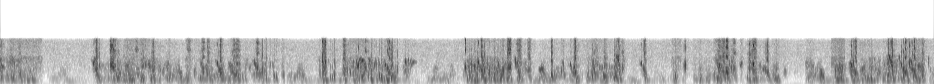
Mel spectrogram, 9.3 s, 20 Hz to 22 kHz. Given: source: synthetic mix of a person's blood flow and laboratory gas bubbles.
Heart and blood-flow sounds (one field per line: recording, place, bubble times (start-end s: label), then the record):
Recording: Doppler ultrasound of blood flow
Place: precordium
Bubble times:
0.00-0.43 s: bubbles
0.90-1.78 s: bubbles
1.84-2.86 s: bubbles
3.16-4.18 s: bubbles
4.61-5.34 s: bubbles
5.47-6.26 s: bubbles
6.39-6.52 s: bubbles
6.71-6.89 s: bubbles
6.92-7.88 s: bubbles
8.04-8.15 s: bubbles
8.31-9.32 s: bubbles
From the record:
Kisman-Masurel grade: 444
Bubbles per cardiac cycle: continuous sound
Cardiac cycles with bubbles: 100%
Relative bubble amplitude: maximal (0.775 to 0.999)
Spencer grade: 4 (maximum detectable bubble signal sounding continuously throughout systole and diastole of every cardiac period, and overriding the amplitude of the normal cardiac signals)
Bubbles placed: only in the low amplitude regions of the cardiac cycle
